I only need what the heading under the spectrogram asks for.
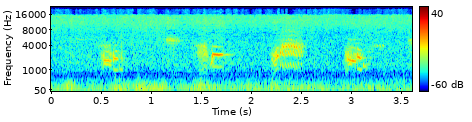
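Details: Fork-tailed drongo (Dicrurus adsimilis) filmed in natural habitat in Africa gives four harsh, nasal, metallic notes, roughly one every second, over a low rumble of wind or distant noise.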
